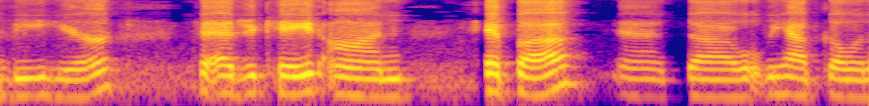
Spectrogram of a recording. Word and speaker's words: HIPAA: Portability and Accountability Act, and it is HIPAA. A lot of people spell it like they think it sounds, and they say HIPPA, and you will certainly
